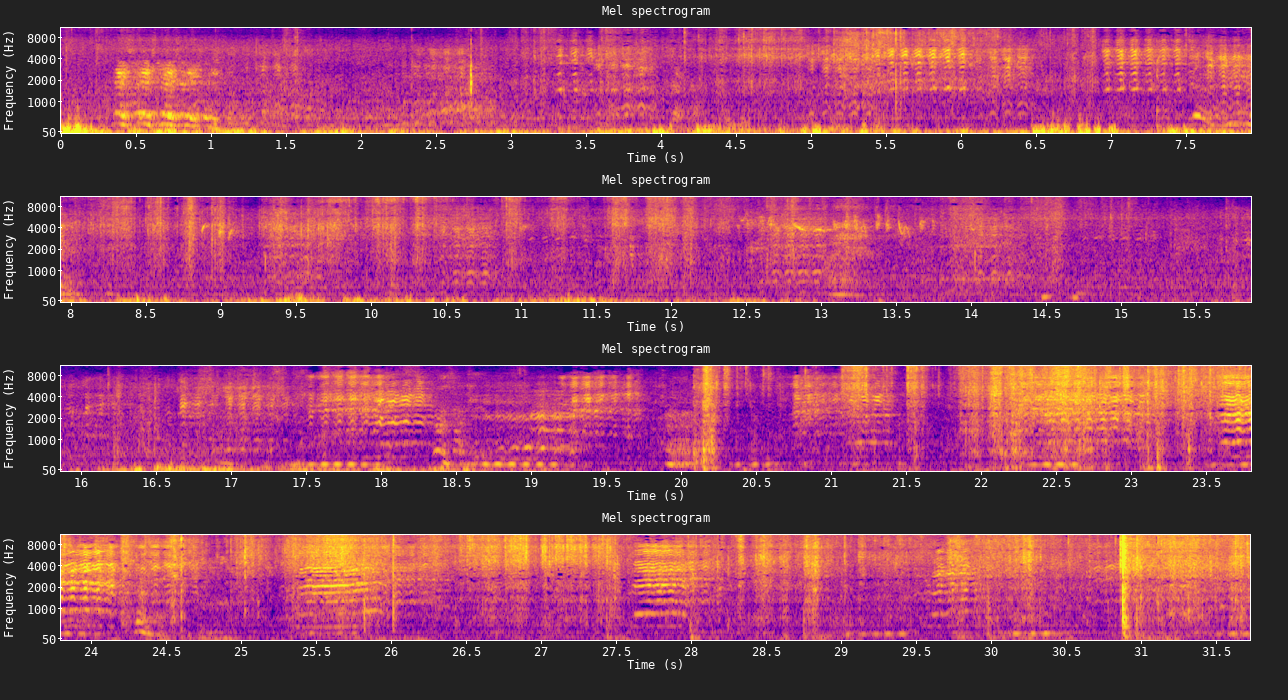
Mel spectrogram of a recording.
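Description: Goats bleating now and then, several short calls mostly in the second half, over a low rumble in the first half.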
